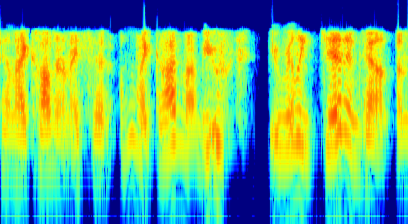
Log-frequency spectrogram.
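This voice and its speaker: Speaking with an American accent, a woman at a medium pitch lets her voice swing very widely up and down. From US West Coast, Los Angeles. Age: 60s. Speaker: interviewee, daughter of a film star. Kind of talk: interview.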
